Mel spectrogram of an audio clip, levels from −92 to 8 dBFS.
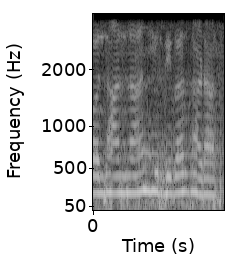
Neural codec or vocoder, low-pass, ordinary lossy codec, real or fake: codec, 16 kHz, 16 kbps, FunCodec, trained on LibriTTS, 50 frames a second; 3.6 kHz; none; fake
